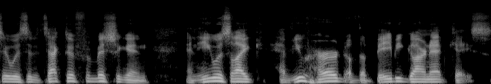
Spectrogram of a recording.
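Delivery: normal talking voice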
